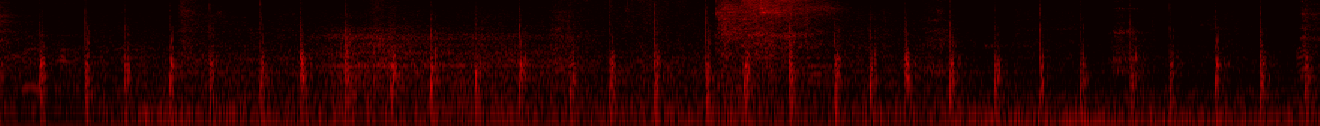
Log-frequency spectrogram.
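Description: Quick footsteps run steadily across a hard floor.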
